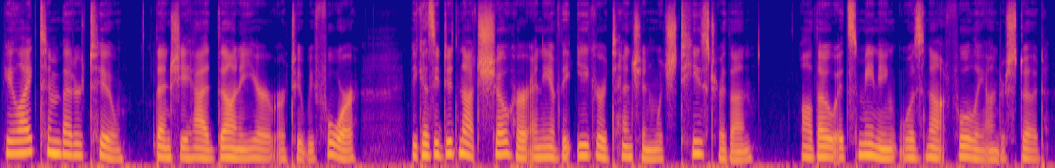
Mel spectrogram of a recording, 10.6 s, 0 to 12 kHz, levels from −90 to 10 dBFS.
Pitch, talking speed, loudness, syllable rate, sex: 160 Hz, 205 wpm, -17 LUFS, 5.7 syllables/s, female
